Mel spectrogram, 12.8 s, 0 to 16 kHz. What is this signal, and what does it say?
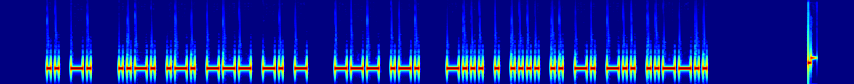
Morse code, heard as a keyed tone, about 20 wpm, 700 Hz. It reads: IN FRONT OR BEHIND?
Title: Sentences from Top 1000 Words - Review Part 2 - 20wpm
